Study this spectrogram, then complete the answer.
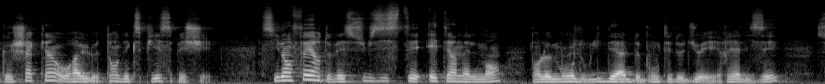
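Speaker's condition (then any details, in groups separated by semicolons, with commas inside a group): No condition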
